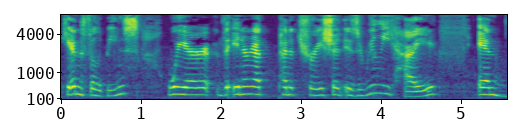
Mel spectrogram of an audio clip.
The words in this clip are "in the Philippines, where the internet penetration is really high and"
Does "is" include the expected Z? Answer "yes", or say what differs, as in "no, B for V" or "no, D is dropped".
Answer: yes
